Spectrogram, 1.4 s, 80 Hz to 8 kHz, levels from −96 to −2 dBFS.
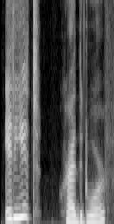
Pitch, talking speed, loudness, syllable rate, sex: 275 Hz, 170 wpm, -16 LUFS, 4.9 syllables/s, female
